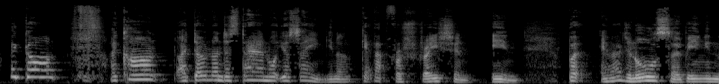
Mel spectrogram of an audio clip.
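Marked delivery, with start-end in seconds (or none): 0.0-3.2 put-on flustered child. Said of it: "And they're going".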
